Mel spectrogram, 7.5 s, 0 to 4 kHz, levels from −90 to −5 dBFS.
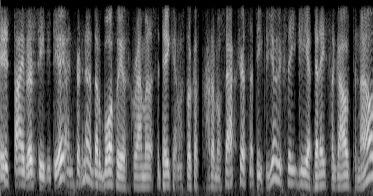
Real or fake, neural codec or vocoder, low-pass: fake; codec, 16 kHz in and 24 kHz out, 0.4 kbps, LongCat-Audio-Codec, fine tuned four codebook decoder; 3.6 kHz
